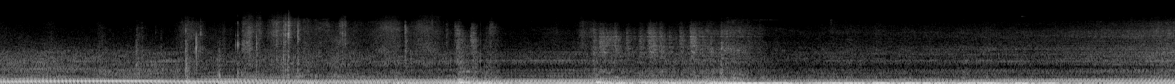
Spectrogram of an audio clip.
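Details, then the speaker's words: '57 V8 with FiTech fuel injection just reinstalled after warranty repair, first run: deep rumble with uneven, lumpy, surging beat. Runs rough; owner thinks the self-learning system needs to learn and tuning is needed. "well she's running i wouldn't say real well but it's got to learn some stuff and i got to do some tuning i think"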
